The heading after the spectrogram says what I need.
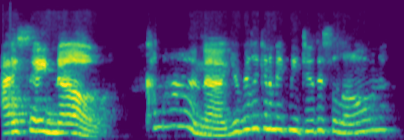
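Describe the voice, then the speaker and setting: A woman's voice: sits high, very animated, normal speed. A woman playing a blunt, exasperated live-in girlfriend in a comedy table read, sardonic and challenging, on slightly dull lo-fi audio.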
